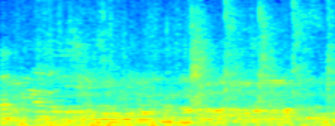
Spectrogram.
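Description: Several people's voices talking over one another in a room, with no single clear speaker.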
